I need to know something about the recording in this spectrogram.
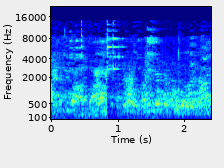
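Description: Crockery clinking: a few short, ringing clinks of china about a second in, over steady chatter from a crowded dining room.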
